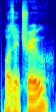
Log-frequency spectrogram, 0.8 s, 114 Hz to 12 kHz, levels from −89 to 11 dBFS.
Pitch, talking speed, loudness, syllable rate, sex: 110 Hz, 230 wpm, -15 LUFS, 4.8 syllables/s, male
